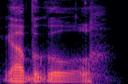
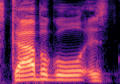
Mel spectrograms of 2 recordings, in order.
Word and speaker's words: gabagool: But probably I will start with something like gabagool. – Yeah, which is racist, because that's a Neapolitan pronunciation. – Exactly. – I go berserko. Yes, gabagool is closer to Neapolitan, but unless I digress.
